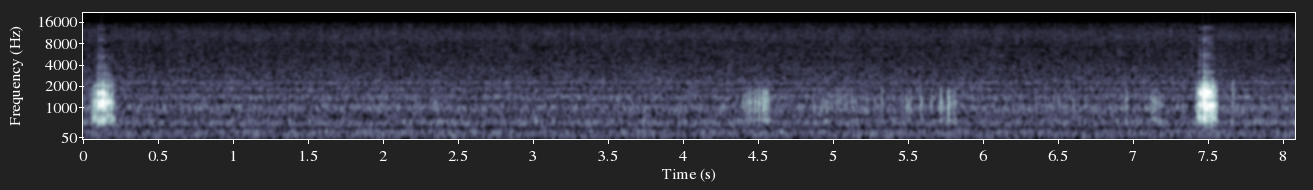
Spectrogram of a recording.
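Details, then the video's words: In April by the Kamo River gorge in Itoshima, Fukuoka, Japan, a wild Tago's brown frog (Rana tagoi) gives a sharp short croak, a softer note mid-clip and another sharp croak at the end, against constant low background rush. "Wild Frog Call | タゴガエル"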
